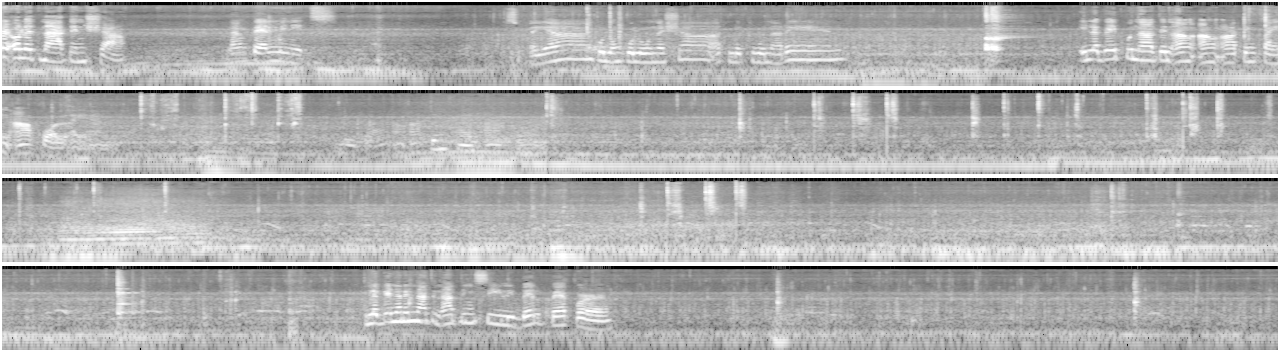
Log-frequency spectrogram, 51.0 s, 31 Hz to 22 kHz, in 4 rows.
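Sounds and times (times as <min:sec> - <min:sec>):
metal spoon scraping metal pan: 0:14.0 - 0:15.9, 0:18.1 - 0:18.5, 0:20.8 - 0:25.5, 0:31.8 - 0:33.1
steady low rumble: 0:15.8 - 0:26.5, 0:27.1 - 0:40.3.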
